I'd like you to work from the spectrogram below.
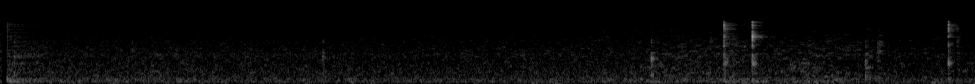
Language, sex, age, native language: Icelandic, female, 60-69, Icelandic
